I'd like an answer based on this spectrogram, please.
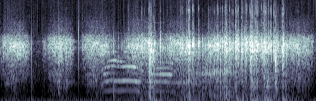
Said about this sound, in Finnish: Tuolla vähän matkan päässä näemme kymmenkunta jätkää suuria kuusia kaatamassa. Tahdikkain iskuin hirveitten terät iskevät puiden runkoihin. Siellä täällä helähtää justeeri soimaan suuri kahden miehen käyttämä saha. Kuuluu varoitushuutoja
